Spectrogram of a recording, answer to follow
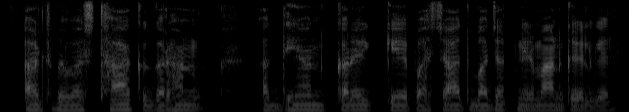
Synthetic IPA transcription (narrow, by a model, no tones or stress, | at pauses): əɾt̪ʰbjəbəst̪ʰakɡɾɦən | əd̪ʱijənkəɾəkepəst͡ʃat̪bəd͡ʒəʈnḭɾmankɛlɡel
